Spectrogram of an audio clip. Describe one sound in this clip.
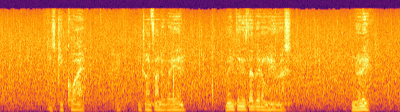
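A man speaks quietly in a low voice, close by.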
